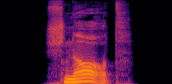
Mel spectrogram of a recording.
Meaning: inflection of schnorren: 1. third-person singular present 2. second-person plural present 3. plural imperative
- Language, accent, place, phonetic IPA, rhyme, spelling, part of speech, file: German, Germany, Berlin, [ʃnɔʁt], -ɔʁt, schnorrt, verb, De-schnorrt.ogg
